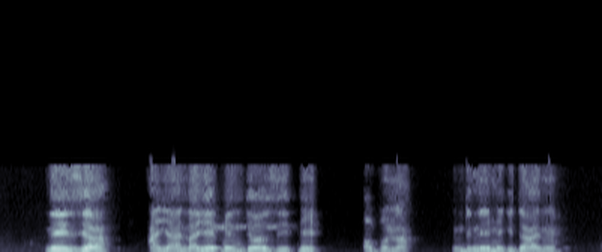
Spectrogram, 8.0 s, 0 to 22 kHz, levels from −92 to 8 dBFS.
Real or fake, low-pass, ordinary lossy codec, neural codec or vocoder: fake; 19.8 kHz; AAC, 24 kbps; autoencoder, 48 kHz, 32 numbers a frame, DAC-VAE, trained on Japanese speech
